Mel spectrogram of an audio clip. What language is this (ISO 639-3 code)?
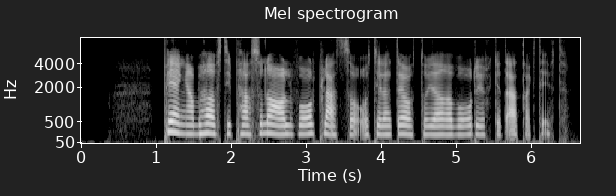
swe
